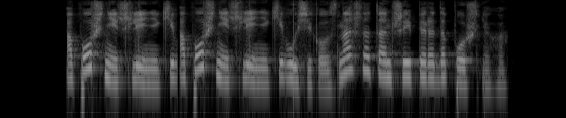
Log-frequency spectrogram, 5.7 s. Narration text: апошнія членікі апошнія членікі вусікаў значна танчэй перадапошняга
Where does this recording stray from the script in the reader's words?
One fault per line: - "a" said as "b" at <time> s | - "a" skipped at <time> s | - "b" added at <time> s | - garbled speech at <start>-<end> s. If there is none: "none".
none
